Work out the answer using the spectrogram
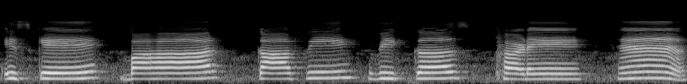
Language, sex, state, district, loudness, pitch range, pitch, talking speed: Hindi, female, Punjab, Fazilka, -13 LUFS, 260-285 Hz, 270 Hz, 50 wpm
